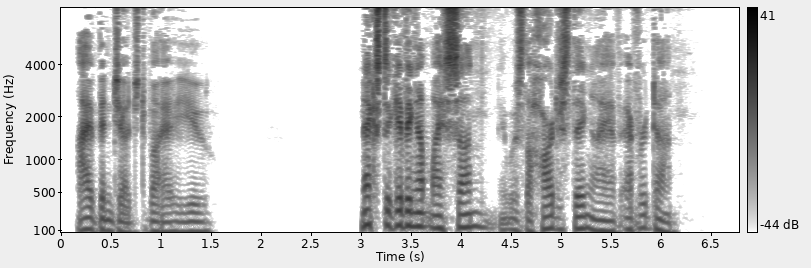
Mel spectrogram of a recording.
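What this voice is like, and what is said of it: Faraway, distant voice. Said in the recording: “in a faraway voice”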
